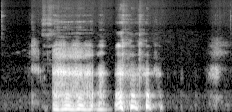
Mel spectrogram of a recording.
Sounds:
Laughter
